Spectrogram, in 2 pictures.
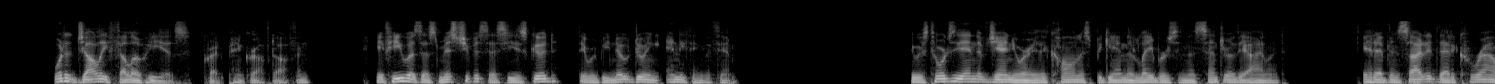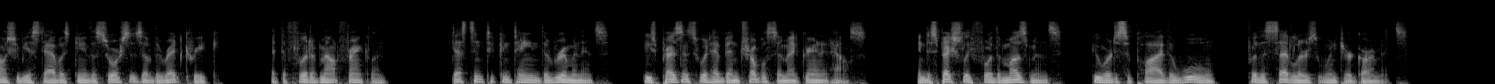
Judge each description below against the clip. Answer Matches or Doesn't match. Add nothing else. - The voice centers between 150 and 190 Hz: Doesn't match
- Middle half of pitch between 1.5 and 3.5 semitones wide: Matches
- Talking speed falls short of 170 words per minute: Doesn't match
